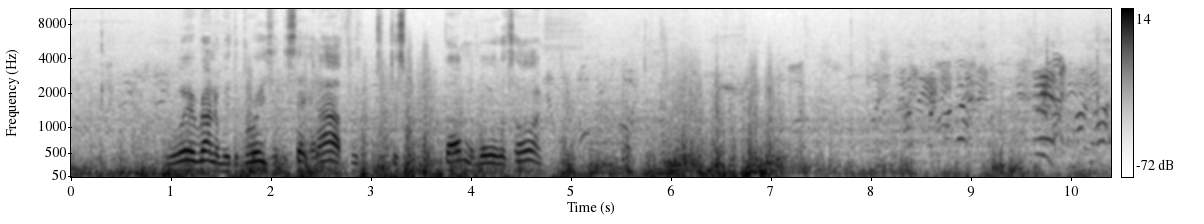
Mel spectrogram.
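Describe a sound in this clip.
Young men shout to each other in the distance across an open field.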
